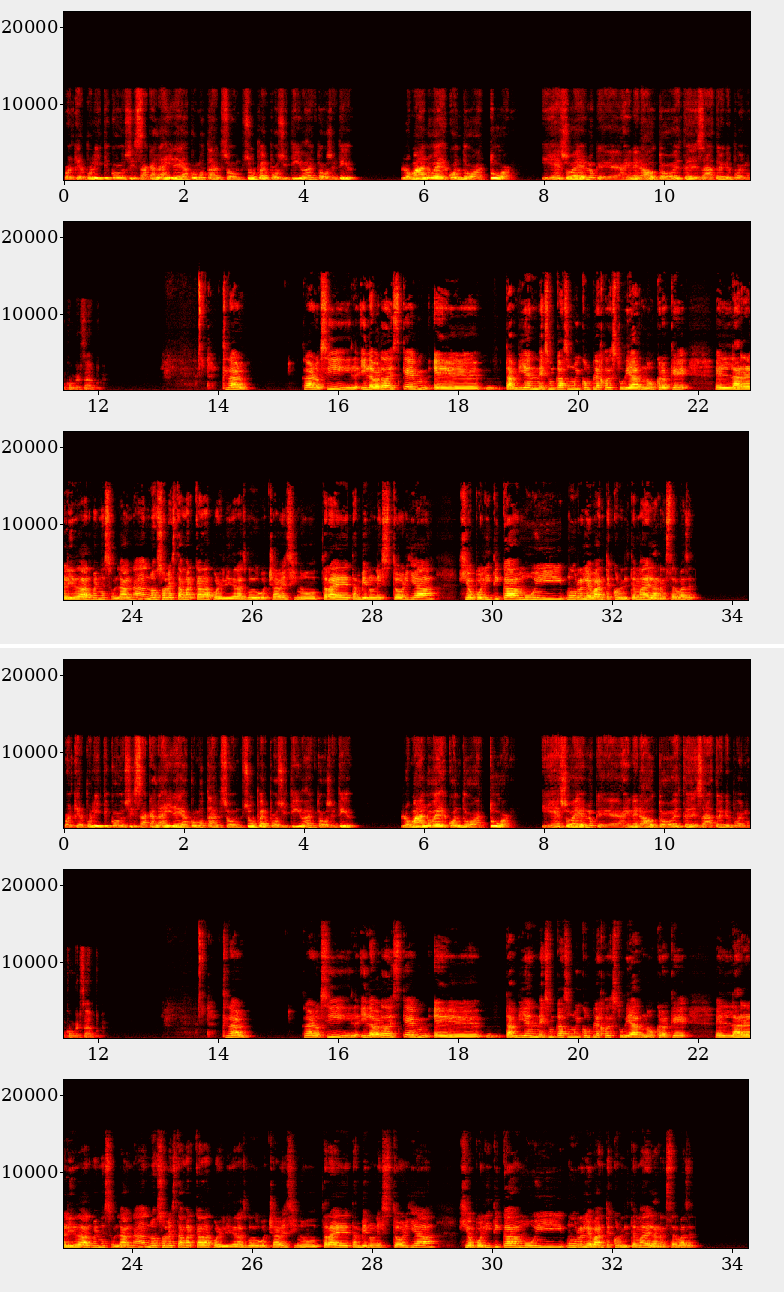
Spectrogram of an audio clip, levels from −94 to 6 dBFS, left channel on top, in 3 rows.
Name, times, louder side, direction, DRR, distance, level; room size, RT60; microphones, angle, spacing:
voice 1, 0.0-4.8 5.6-7.5 8.0-11.9, left 1 dB, 45° right, 3.1 m, -26 dB
voice 2, 13.8-14.5 15.4-29.1 29.5-33.4, left 2 dB, 30° left, 1.2 m, -25 dB
12.0 x 6.0 x 2.5 m
head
